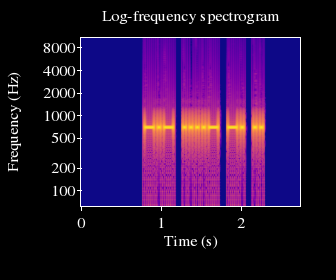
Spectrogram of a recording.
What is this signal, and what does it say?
Morse code, heard as a keyed tone, about 26 wpm, 700 Hz. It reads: K4NI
